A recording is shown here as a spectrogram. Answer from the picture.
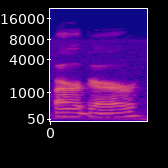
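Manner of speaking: burger said in an American accent, with hard R's; American accent, roll the R in burger. Shown as a demonstration. Learning an American accent with a friend, burger. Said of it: "I can say".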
